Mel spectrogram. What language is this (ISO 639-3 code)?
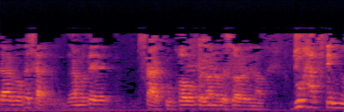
fas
